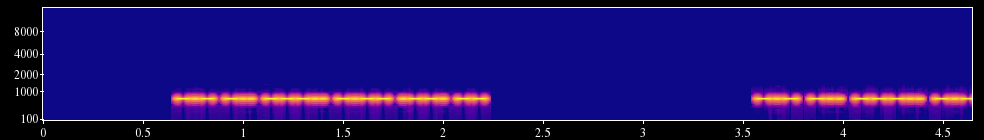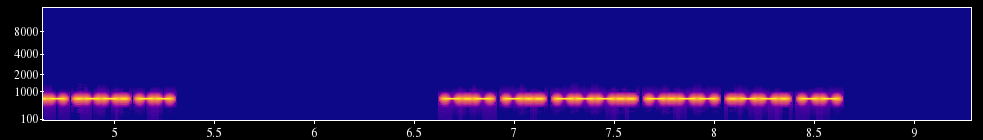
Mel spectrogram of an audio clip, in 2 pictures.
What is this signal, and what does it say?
Morse code, heard as a keyed tone, about 48 wpm, 700 Hz. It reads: KD8YPM KD8YPM KD8YPM
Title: Speed Racing - USA 2x3 Call Signs 40wpm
